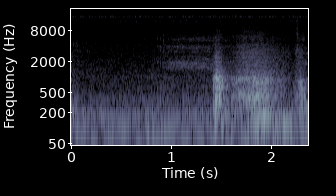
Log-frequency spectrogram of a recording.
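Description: Quiet room tone, then about one and a half seconds in a soft knock and a brief rustle as a glass candle jar is handled on a wooden table.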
